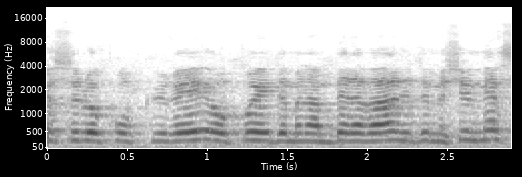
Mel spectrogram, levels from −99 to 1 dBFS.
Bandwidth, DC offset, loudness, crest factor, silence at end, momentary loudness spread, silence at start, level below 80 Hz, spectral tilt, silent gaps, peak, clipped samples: 8.2 kHz; under 0.1%; -39 LUFS; 16 dB; 0 s; 9 LU; 0 s; -66 dBFS; -5.5 dB/octave; none; -22 dBFS; under 0.1%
